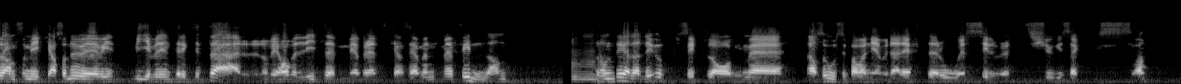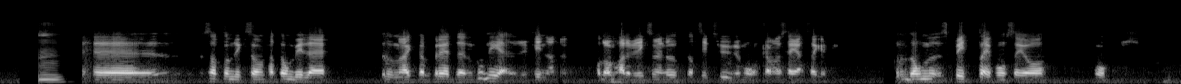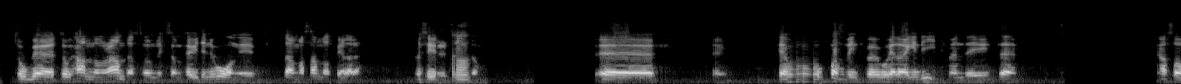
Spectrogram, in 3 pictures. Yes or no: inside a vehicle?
yes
